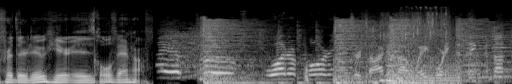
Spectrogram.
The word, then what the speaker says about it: Vanthof: guest Cole vanthof uh T silent Vanhoff no way yeah if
